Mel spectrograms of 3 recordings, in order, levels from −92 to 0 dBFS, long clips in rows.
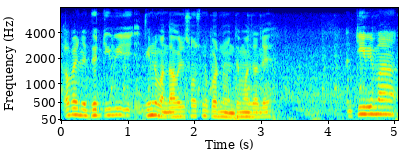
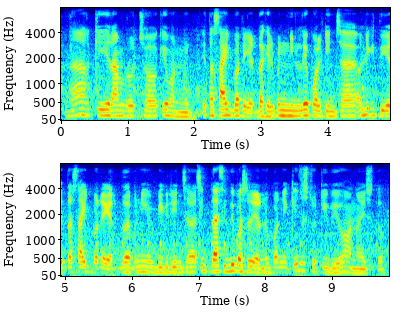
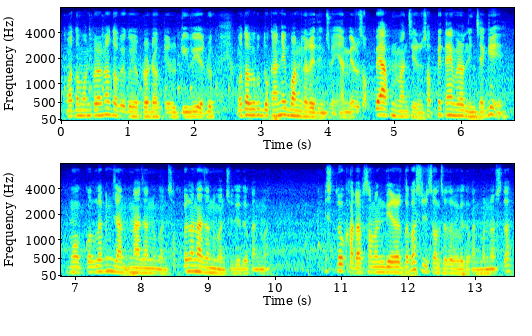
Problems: none marked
